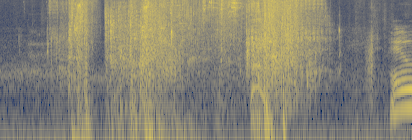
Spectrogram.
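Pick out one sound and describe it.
Heavy weapon blows whoosh and strike in a fierce fight.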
